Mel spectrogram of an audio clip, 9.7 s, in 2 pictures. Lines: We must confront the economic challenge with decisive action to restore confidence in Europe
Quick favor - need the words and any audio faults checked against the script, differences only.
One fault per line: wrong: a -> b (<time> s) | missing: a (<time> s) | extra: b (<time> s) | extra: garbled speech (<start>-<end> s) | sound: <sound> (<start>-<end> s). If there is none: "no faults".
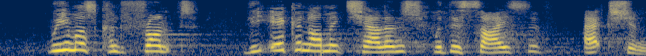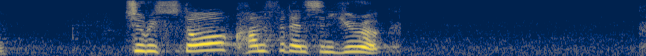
no faults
